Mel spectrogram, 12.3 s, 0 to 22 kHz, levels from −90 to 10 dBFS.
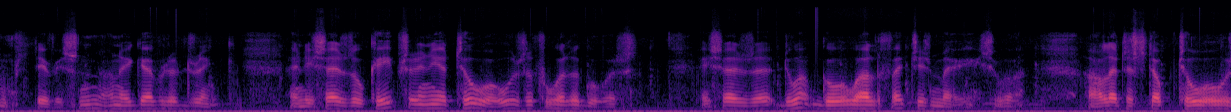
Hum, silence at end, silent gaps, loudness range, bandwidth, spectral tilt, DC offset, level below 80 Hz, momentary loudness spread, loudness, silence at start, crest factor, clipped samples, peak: none; 0 s; none; 4 LU; 16.5 kHz; -4.5 dB/octave; under 0.1%; -56 dBFS; 18 LU; -40 LUFS; 0 s; 22 dB; under 0.1%; -18 dBFS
